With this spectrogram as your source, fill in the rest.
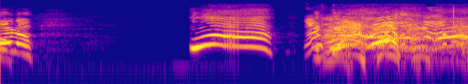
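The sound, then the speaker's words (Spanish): A person lets out a brief cry, then two loud, drawn-out theatrical yells done on request, their pitch wavering and bending as the voice strains through each exaggerated shout. “Un grito perrón es ir ¡Ah!”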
